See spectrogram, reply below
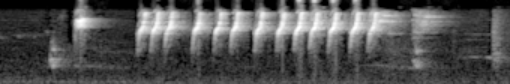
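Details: A pancawarna gives a short lead-in note, then a fast, even trill of about a dozen bright, high chips, ending on a softer slurred note.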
